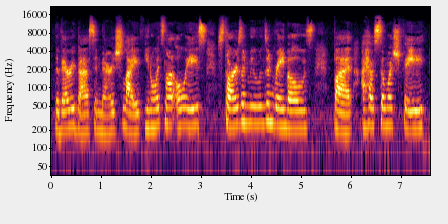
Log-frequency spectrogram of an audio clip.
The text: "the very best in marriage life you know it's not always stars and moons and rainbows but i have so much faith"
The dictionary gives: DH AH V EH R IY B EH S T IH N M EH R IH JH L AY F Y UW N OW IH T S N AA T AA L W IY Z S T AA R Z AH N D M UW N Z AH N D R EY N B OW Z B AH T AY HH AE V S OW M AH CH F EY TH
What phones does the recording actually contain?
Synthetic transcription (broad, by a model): DH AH V EH R IY B EH S T IH N M EH R IH JH L AY F Y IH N OW IH T S N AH T AA L W IY Z S T AA R Z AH N M UW N Z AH N R EY N B OW Z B AH T AY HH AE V S OW M AH CH F EY TH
